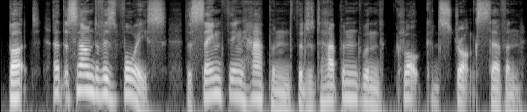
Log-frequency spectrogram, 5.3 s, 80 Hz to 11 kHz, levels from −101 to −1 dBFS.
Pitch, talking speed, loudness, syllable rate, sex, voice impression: 120 Hz, 230 wpm, -22 LUFS, 5.4 syllables/s, male, masculine, adult-like, slightly bright, soft, slightly raspy, slightly refreshing, calm, friendly, reassuring, wild, lively, kind, light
